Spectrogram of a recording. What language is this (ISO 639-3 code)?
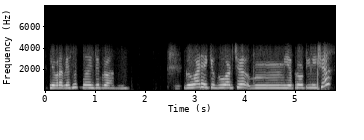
kas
